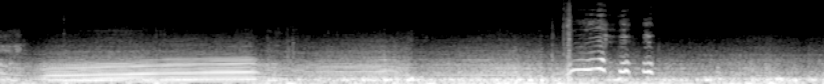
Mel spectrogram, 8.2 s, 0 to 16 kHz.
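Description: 2020 Chevrolet Camaro 2SS's 6.2-litre V8 under hard acceleration, heard from inside the cabin. The revs climb and drop at a gear change right at the start, then climb again for about two and a half seconds before the engine eases off to a lower, steadier sound.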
